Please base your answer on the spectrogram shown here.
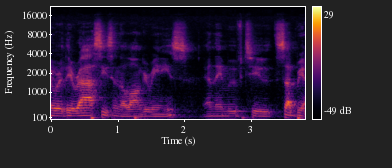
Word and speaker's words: Longarini: I always tell people rhymes with Lamborghini. And it does. Yeah. Longarini.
